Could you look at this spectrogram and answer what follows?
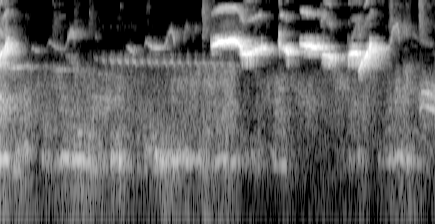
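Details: An Oriental magpie-robin, named as Bangladesh's national bird, sings a run of bright whistled notes that rise and fall in quick linked phrases, with a faint high thin tone and low murmur before them.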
